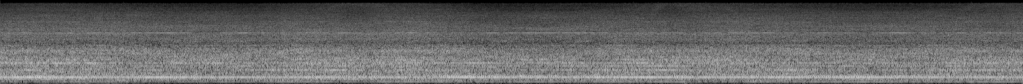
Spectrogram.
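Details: 1996 Hoover Legacy (Elite Supreme) Dirt Finder U5103-930 upright vacuum, direct-air fan motor, running: loud, steady high-pitched scream, even motor tone, no surging or rattles; healthy old upright vacuum motor.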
